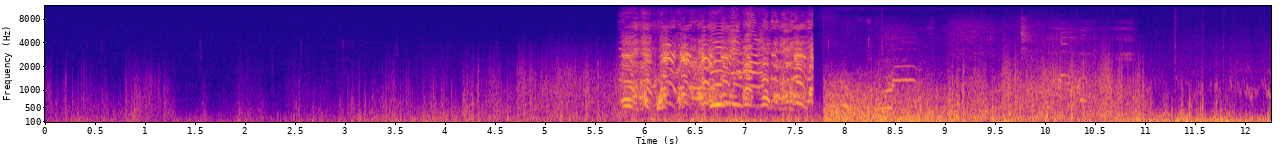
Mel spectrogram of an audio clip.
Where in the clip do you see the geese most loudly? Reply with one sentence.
The volume of the geese peaks at 7 seconds.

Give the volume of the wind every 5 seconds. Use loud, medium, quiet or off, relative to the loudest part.
quiet, loud, loud.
